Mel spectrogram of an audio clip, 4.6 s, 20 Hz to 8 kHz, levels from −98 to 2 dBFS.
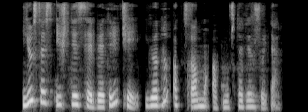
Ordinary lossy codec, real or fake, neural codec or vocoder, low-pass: AAC, 32 kbps; real; none; 7.2 kHz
